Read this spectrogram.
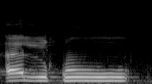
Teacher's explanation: الف مدہ ایک الف کے برابر کھینچیں گے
